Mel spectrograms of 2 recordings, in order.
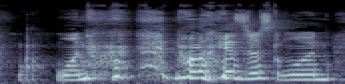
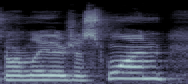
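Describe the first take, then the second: First: Laughing through the words, higher and louder. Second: Said in the usual way. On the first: Real, not acted. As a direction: laugh while saying it. Repeats it laughing.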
